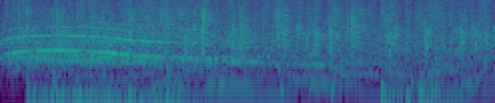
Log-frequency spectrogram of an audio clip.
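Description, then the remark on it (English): A lively bar crowd at the Belly Up Bar in Aspen, Colorado, applauds and cheers for the public radio show Marketplace in a steady, dense wash of clapping and whoops, with a musical theme playing underneath for the whole few seconds. “From American public media and in front of a lively crowd at the Belly Up Bar in Aspen, Colorado, this is Marketplace.”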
